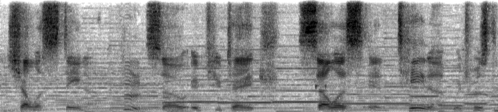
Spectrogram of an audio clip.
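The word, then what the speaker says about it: Celes: and it completely debunks my pronunciation as a child of of c l s being seals and I was always like oh seals seals is such a great character but it's celus or even chis that that's cool okay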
